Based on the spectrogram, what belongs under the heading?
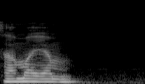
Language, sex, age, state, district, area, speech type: Telugu, male, 30-45, Andhra Pradesh, Chittoor, rural, read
